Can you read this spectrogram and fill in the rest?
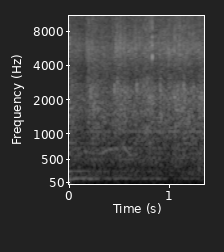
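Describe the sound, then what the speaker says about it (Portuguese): Evangelical church congregation clapping together during a service, a soft steady wash of many hands with a faint sustained tone beneath. "E toda a igreja tome seu assento aplaudindo a Jesus"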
